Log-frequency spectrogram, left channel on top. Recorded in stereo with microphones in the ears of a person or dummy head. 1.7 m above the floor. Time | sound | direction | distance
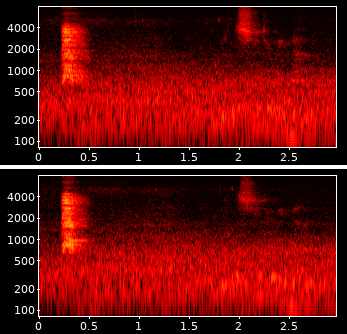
0.2 | a dog barking | 10° right (ahead or behind) | 3 m
1.6 | a man speaking | 40° left (ahead or behind) | 9 m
